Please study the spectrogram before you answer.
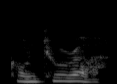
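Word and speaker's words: kontoret: t at the end so contour the t is not pronounced it just sounds like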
